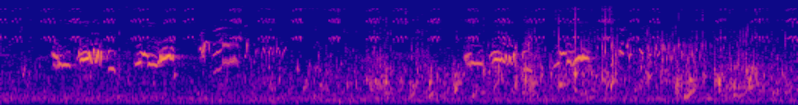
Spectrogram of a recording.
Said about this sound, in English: And then a bird begins to sing into the stillness of this beautifully calm place.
